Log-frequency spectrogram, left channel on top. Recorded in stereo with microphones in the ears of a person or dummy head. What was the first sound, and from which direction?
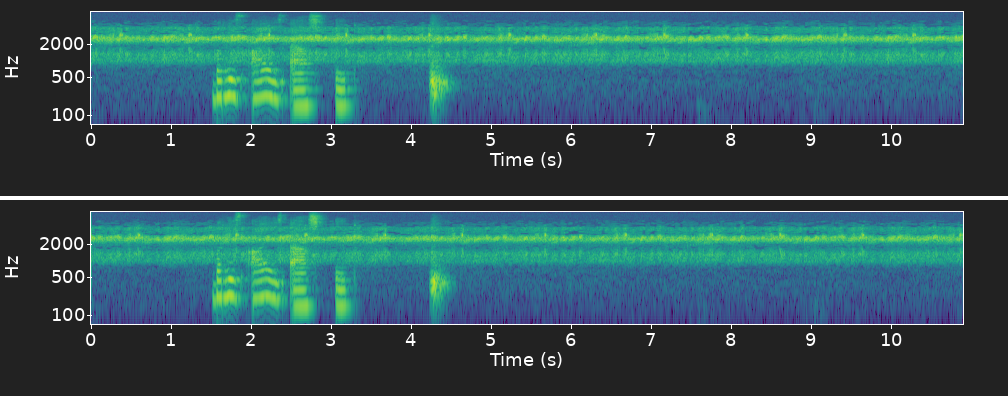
A woman speaking, 15° right (ahead or behind).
